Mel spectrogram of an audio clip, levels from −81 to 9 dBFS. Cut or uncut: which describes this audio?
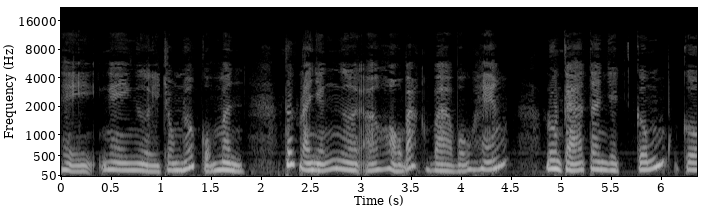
uncut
